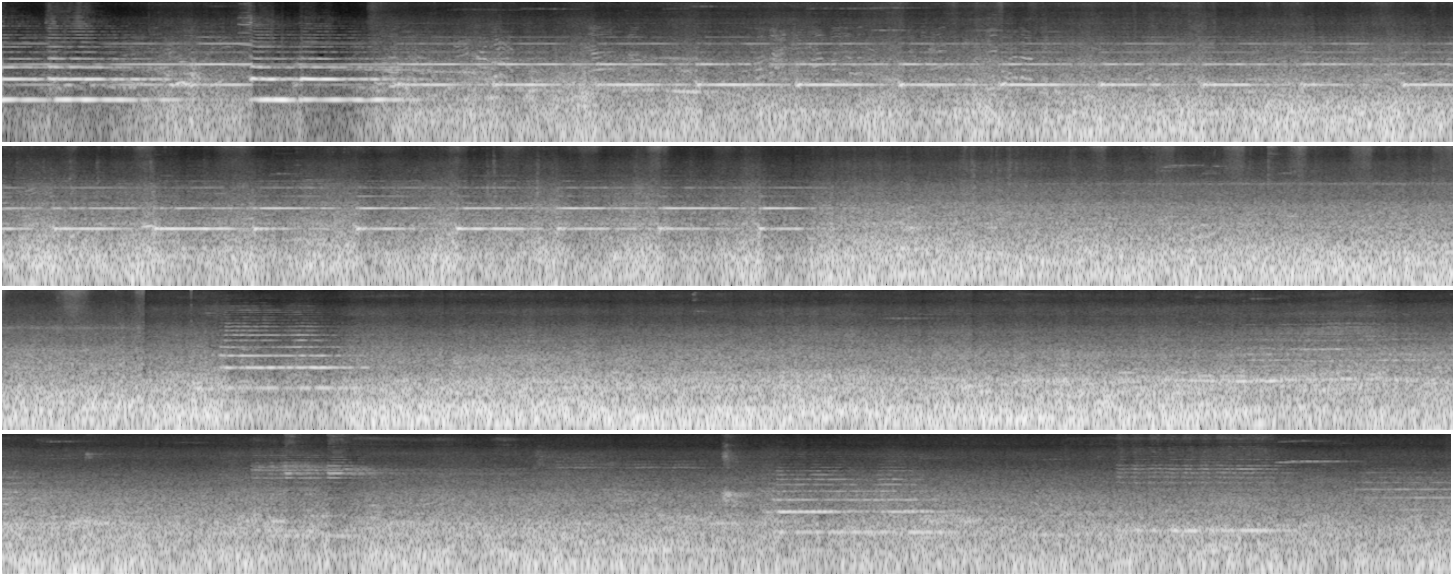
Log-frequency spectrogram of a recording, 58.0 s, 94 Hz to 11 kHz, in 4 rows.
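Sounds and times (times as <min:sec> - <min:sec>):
train horn: 0:00.0 - 0:22.7, 0:31.1 - 0:32.8, 0:50.5 - 0:53.2, 0:57.1 - 0:58.0
diesel locomotive rumbling past: 0:00.0 - 0:58.0.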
